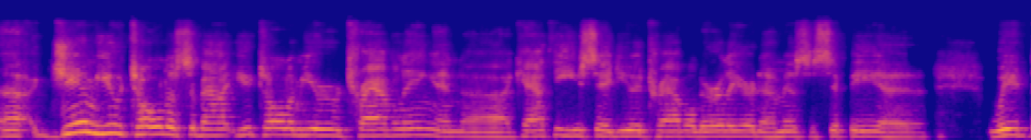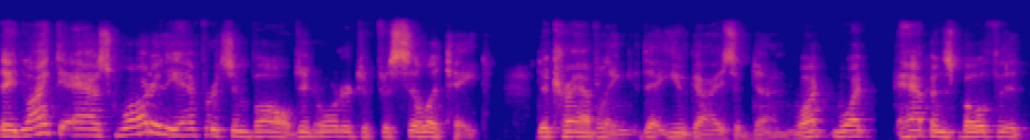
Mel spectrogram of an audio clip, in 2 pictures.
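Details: Adult male speaker; ordinary speech.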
